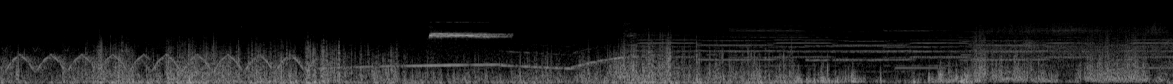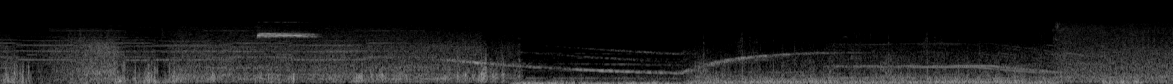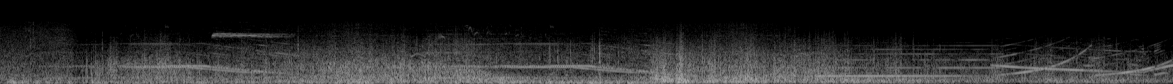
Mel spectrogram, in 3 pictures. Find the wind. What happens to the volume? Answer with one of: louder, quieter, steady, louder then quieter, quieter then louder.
louder.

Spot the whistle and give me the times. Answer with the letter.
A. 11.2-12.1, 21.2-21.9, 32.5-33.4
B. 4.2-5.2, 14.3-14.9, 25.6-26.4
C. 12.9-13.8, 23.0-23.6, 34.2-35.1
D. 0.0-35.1
B.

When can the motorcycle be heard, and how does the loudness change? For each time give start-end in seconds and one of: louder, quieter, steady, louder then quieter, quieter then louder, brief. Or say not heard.
not heard.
